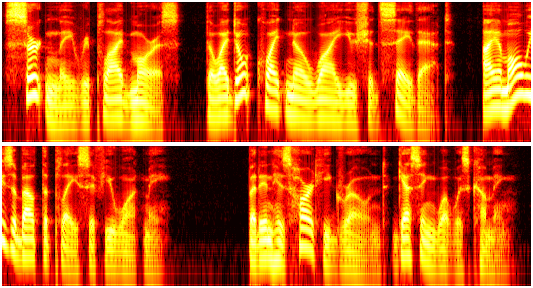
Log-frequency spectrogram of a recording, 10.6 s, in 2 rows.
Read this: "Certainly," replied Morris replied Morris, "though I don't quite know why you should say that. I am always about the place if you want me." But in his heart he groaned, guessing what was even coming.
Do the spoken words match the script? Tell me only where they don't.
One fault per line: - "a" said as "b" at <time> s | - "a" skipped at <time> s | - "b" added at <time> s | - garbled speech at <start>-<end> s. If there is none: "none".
- "replied Morris" skipped at 1.8 s
- "even" skipped at 10.0 s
